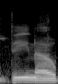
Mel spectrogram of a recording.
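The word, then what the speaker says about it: Deano: So, yeah, funny, my childhood nickname, and people have known me most of my life, is still Dino, but it's spelled the way my name is spelled, with the E-A-N-O.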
